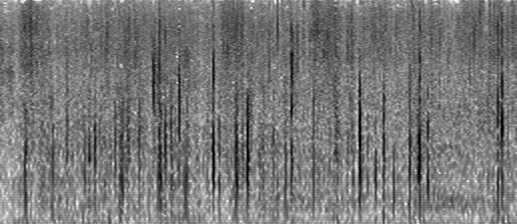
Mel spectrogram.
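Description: A soft, hollow, empty teal satin shower cap is held close and scrunched and rubbed between fingertips and long dark-painted nails. It makes a quiet, dense run of quick, bright crinkles and rustling crackles over a faint steady hiss.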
